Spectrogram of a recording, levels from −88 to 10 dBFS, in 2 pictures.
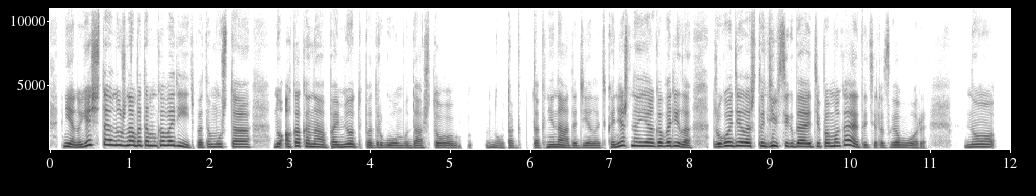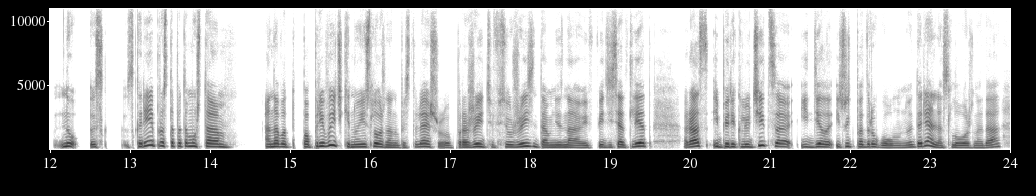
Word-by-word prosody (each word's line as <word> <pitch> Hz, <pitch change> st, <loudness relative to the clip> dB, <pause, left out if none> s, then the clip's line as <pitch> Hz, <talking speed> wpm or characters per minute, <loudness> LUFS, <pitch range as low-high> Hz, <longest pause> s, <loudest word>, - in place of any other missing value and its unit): Не, 235 Hz, -3 st, +4 dB
ну 185 Hz, -, 0 dB
я 315 Hz, -, +5 dB
считаю: 375 Hz, 0 st, +1 dB
нужно 340 Hz, 0 st, +3 dB
об 320 Hz, -, +4 dB
этом 315 Hz, -1 st, +2 dB
говорить, 310 Hz, -, +2 dB
потому 210 Hz, +4 st, -2 dB
что, 215 Hz, -1 st, -2 dB, 0.3 s
ну 225 Hz, 0 st, +2 dB
а 235 Hz, -, 0 dB
как 275 Hz, 0 st, +1 dB
она 215 Hz, -5 st, +1 dB
поймёт 195 Hz, +2 st, 0 dB
по-другому, 175 Hz, -3 st, -4 dB
да, 155 Hz, -1 st, -5 dB
что 165 Hz, -1 st, -4 dB, 0.3 s
н 175 Hz, -, -9 dB
ну 165 Hz, -3 st, -9 dB
так, 170 Hz, -4 st, -11 dB
так 175 Hz, 0 st, -8 dB
не 195 Hz, -, +1 dB
надо 170 Hz, -4 st, -1 dB
делать? 160 Hz, 0 st, -5 dB
Конечно, 295 Hz, +9 st, +1 dB
я 285 Hz, -2 st, +3 dB
говорила, 275 Hz, -, +3 dB, 0.3 s
другое 275 Hz, +7 st, +5 dB
дело, 280 Hz, -1 st, +5 dB
что 265 Hz, +2 st, +1 dB
не 295 Hz, +5 st, +7 dB
всегда 245 Hz, -2 st, +2 dB
эти 235 Hz, +1 st, +1 dB
помогают 260 Hz, -, +1 dB
эти 180 Hz, 0 st, -6 dB
разговоры, 175 Hz, -2 st, -5 dB, 0.5 s
но 210 Hz, -1 st, -2 dB, 0.3 s
ну 245 Hz, +1 st, +2 dB, 0.2 s
ск -, -, -8 dB, 0.3 s
скорее 295 Hz, +9 st, +1 dB
просто 285 Hz, -3 st, 0 dB
потому, 255 Hz, 0 st, +1 dB
что 225 Hz, -3 st, +2 dB, 0.5 s
она 220 Hz, +2 st, +3 dB
вот 195 Hz, -6 st, -1 dB
по 210 Hz, -, +1 dB
привычке, 265 Hz, -, +3 dB
ну 200 Hz, -, +1 dB
ей 215 Hz, +1 st, +3 dB
сложно, 215 Hz, -3 st, +2 dB
она, 175 Hz, -1 st, -3 dB
представляешь, 200 Hz, +6 st, -4 dB, 0.2 s
прожить 190 Hz, +1 st, 0 dB
всю 195 Hz, 0 st, -3 dB
жизнь, 235 Hz, +3 st, +1 dB
там, 180 Hz, -1 st, -2 dB
не 185 Hz, -, 0 dB
знаю, 175 Hz, -4 st, -3 dB
и 165 Hz, -, -5 dB
в 160 Hz, -, -24 dB
50 190 Hz, 0 st, -2 dB
лет- 255 Hz, +1 st, +3 dB, 0.4 s
раз- 245 Hz, +4 st, +3 dB
и 240 Hz, -, +1 dB
переключиться, 225 Hz, -, +1 dB, 0.2 s
и 205 Hz, -, -5 dB
дела 205 Hz, +2 st, +2 dB
и -, -, -7 dB
жить 235 Hz, 0 st, -5 dB
по-другому. 190 Hz, -8 st, -3 dB
Ну 175 Hz, -, -6 dB
это 220 Hz, +5 st, +2 dB
реально 235 Hz, -, 0 dB
сложно, 160 Hz, -3 st, -5 dB
да? 185 Hz, +7 st, -4 dB
215 Hz, 190 wpm, -21 LUFS, 180-255 Hz, 0.5 s, не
